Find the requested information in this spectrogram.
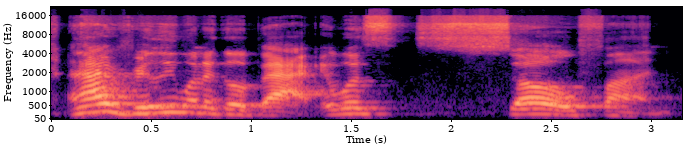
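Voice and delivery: ordinary talk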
